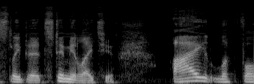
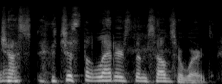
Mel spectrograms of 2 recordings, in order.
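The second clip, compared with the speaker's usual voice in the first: higher voice, laughing between phrases; amused laughing; 6 semitones higher than usual. Real, not acted. Guest recalling how easy the alphabet seemed, laughing. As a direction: chuckle through it at your own naivety.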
